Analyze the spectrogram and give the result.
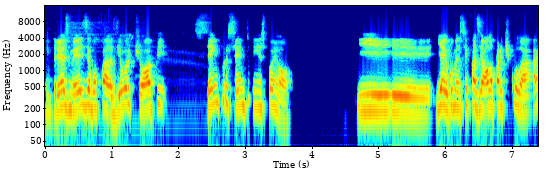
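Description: A man with a southern Brazilian accent speaks fairly slowly at a high pitch with ordinary pitch variation. The background is quiet. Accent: gaúcho Brazilian Portuguese. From southern Brazil, Rio Grande do Sul (Serra Gaúcha). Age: 20s. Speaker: wedding and event photographer. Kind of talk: interview.

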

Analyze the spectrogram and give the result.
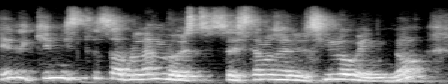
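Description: Amid noticeable background noise and audible room echo, a man with a high pitch speaks at a fairly quick pace in an animated tone. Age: 50s. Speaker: company CEO and co-founder. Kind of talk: interview.

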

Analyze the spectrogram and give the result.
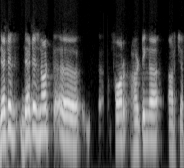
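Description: This man's high voice carries lively intonation. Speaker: archer and lawyer. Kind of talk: casual chat.

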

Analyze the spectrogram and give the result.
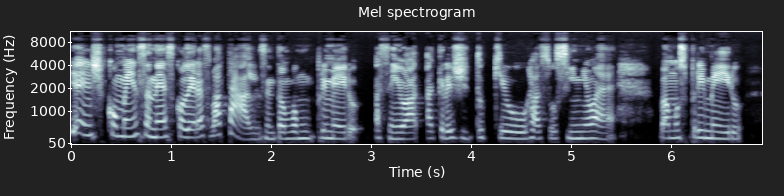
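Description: In a very clean, dry and close recording with no echo and a silent background, a bright, sharp voice with a non-native accent moves at a moderate pace with ordinary pitch variation. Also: woman. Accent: noticeable foreign accent in Portuguese. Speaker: HR analyst. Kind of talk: casual interview chat.

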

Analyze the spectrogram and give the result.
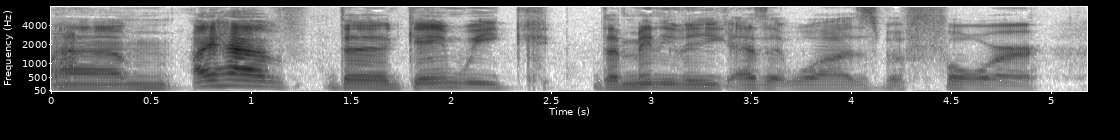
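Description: A normal speaking voice carries ordinary pitch variation here. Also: man. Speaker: FPL podcast host. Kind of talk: casual chat about fantasy football.

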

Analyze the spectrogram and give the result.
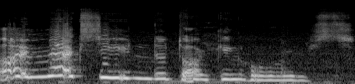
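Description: Someone performs a put-on character voice at a fairly high pitch. The pitch swings very widely throughout. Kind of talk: silly animal voice. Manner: playful.

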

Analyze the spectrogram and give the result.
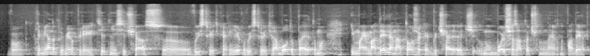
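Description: A man speaks at a moderate pace in a fairly low pitch, his loudness very even, with audible room echo and noticeable background noise. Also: ordinary pitch variation. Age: 20s. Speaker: sociologist. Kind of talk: interview.

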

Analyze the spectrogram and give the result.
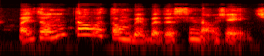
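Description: A woman talks at a fairly quick pace. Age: 20s. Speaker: podcast co-host. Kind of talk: casual chat.

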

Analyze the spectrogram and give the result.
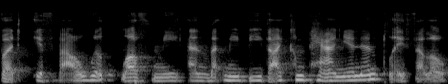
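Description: A woman's put-on character voice at medium pitch. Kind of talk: storybook reading. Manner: old-fashioned formal speech with thee and thou.

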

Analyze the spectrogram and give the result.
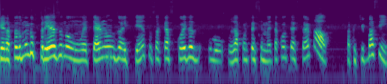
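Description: This man's voice is high-pitched. He keeps a moderate pace. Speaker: podcast co-host. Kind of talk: casual chat. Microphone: bad microphone.

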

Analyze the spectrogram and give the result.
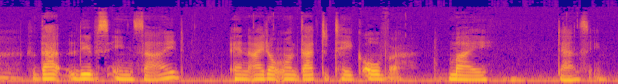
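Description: Speaking with a Japanese accent, a woman uses lively intonation and a fairly low pitch, leaving long, frequent pauses amid noticeable background noise. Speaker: dancer and choreographer. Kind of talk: interview. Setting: studio. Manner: halting.

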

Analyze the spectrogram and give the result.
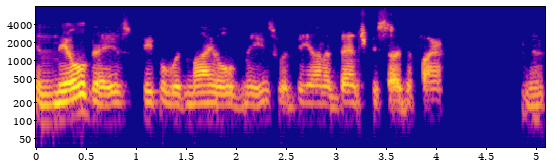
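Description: A man at a very deep, low pitch, in a monotone, flat intonation at a moderate pace. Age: 80s. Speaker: inventor. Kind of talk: casual interview.

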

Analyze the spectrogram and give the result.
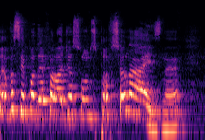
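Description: Speech at a very fast pace comes through over noticeable background noise. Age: 30s. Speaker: entrepreneur, startup founder. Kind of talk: casual chat.

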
